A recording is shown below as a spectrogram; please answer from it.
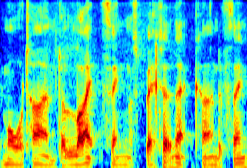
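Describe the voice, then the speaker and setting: A man speaks in a New Zealand accent with a very deep, low pitch and vocal fry. His tone is dark and mellow, and his intonation is fairly even. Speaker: actor and director. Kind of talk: interview answer.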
